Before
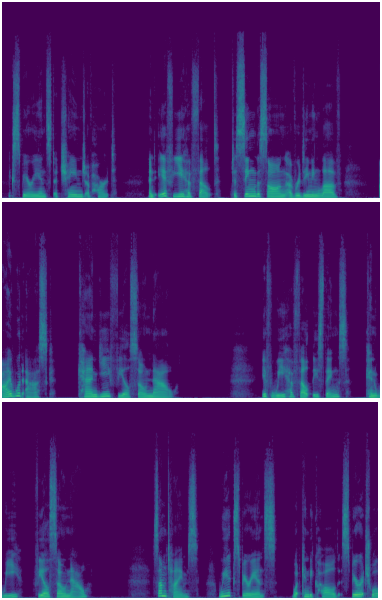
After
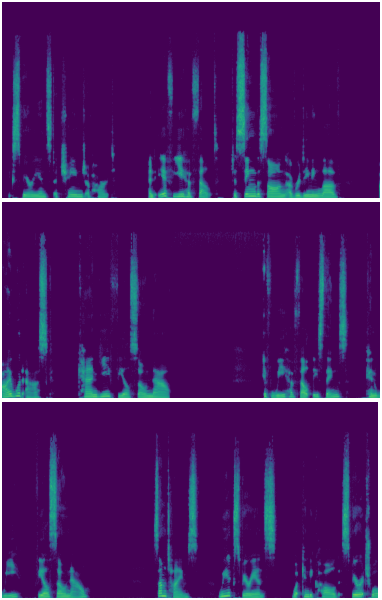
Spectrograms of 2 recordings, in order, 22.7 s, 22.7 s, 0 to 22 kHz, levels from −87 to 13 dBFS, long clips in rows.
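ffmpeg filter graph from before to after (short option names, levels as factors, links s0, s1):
-filter_complex "[0:a]asettb=1/sr,asplit=3[s0][s1][s2];[s0]atrim=end=10.894[s3];[s1]atrim=start=10.89:end=12.8,asetpts=PTS-STARTPTS,afade=t=in:d=0.004:c=qsin,afade=t=out:st=1.906:d=0.004:c=qsin,highpass=f=1400:w=0.5412,highpass=f=1400:w=1.3066,aemphasis=mode=production:type=50fm,bandreject=f=7800:w=20[s4];[s2]atrim=start=12.796[s5];[s3][s4]acrossfade=d=0.004:c1=hsin:c2=qsin[s6];[s6][s5]acrossfade=d=0.004:c1=qsin:c2=hsin,aemphasis=mode=production:type=50fm,afftdn=nr=29:nf=-33,volume=2"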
